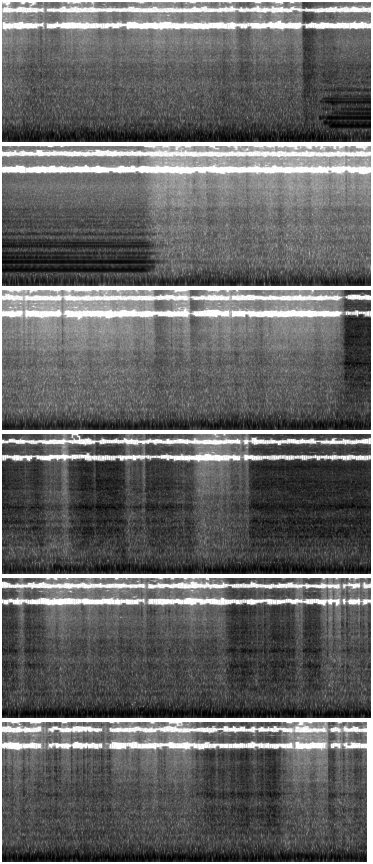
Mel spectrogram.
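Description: Commuter train running with a steady low rumble, its horn sounding one long blast about four seconds in. From about halfway on, the wheels clatter in bouts as the train passes over track switches.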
